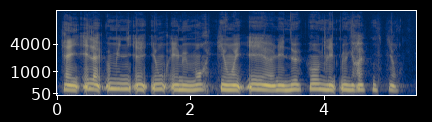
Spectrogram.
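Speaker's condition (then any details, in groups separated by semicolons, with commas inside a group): Facial palsy; left side of face affected; onset in childhood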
